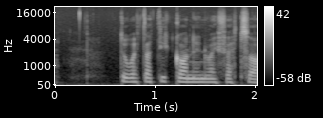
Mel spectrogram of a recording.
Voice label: "digon", Welsh

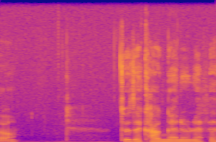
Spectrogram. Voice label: "cangen", Welsh

